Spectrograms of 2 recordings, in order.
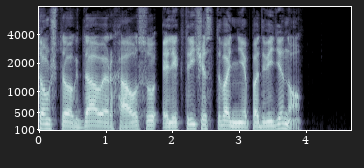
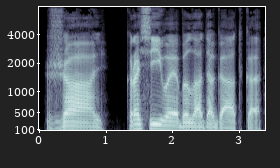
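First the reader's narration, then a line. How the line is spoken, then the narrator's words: Sighing. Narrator (Russian): вздохнул сержант Уэйк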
